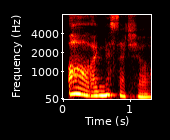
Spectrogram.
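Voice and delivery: normal talking voice

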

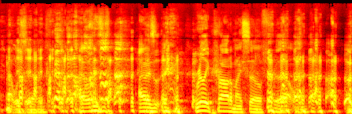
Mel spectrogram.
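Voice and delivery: words broken up by laughter; cracking up at own joke; laughing while talking. Real, not acted. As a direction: talk through a proud laugh.

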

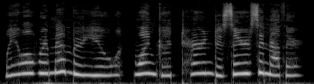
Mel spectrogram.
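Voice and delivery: very high, squeaky little bird voices; chicks crying thanks. A narrator's reading. Young ravens thank the youth in very high chick voices. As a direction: chirp the promise gratefully. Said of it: "and cried".

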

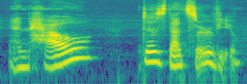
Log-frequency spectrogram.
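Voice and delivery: ordinary talk

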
